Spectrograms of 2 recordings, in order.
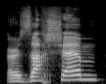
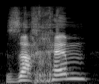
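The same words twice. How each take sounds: First: Trying Zachem again as zah-CHEM; second Russian try. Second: Zachem said with a hard kh in the middle; testing out Zachem as zah-KHEM; unsure Russian try. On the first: Vlogger guessing at Russian, trying Zachem with ch. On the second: Vlogger guessing at Russian, trying Zachem with kh. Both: Shown as a demonstration. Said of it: "I don't know how they pronounce the C H".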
